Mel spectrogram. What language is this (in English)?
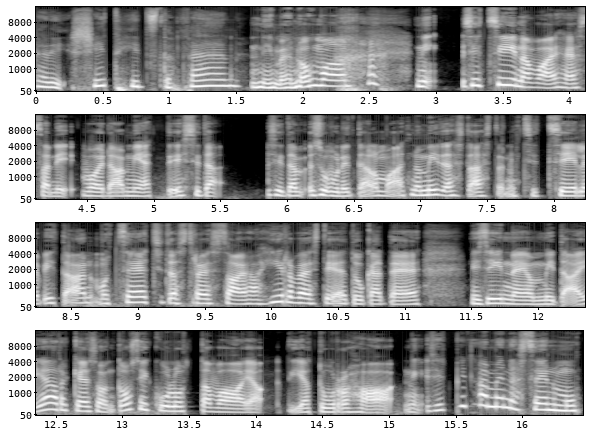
Finnish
